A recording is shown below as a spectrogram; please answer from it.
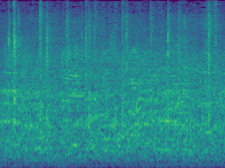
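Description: Speech, not made out, over outdoor crowd noise, with a few sharp clicks.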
